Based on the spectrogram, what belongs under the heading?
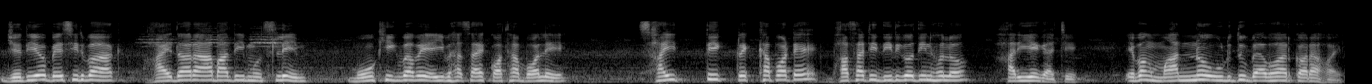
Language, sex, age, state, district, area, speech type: Bengali, male, 60+, West Bengal, Howrah, urban, read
